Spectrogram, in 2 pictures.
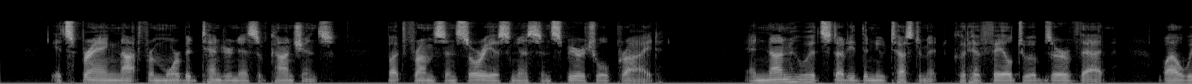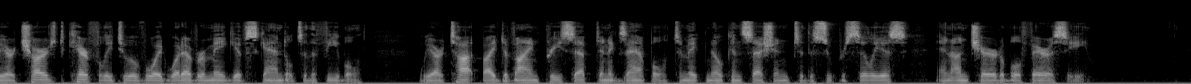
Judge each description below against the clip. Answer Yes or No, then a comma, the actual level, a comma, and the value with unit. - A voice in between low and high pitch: No, very low, 95 Hz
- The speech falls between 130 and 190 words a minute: Yes, average, 150 wpm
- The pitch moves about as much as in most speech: No, narrow, 1.4 semitones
